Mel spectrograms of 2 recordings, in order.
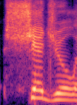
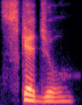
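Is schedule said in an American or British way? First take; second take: British; American. First: Schedule is said the British way. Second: Schedule is said the American way. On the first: "it's schedule in England" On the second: "not schedule"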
